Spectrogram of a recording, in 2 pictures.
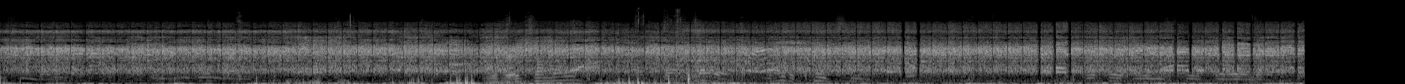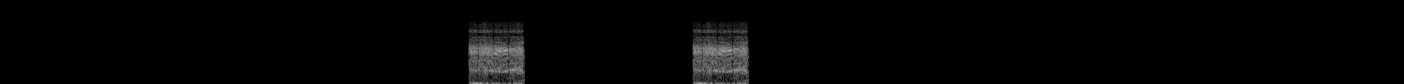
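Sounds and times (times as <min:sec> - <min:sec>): choppy radio voices: 0:00.0 - 0:13.1, 0:18.8 - 0:19.3, 0:21.0 - 0:21.6
radio static hiss: 0:00.0 - 0:13.1, 0:18.8 - 0:19.3, 0:21.0 - 0:21.6.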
